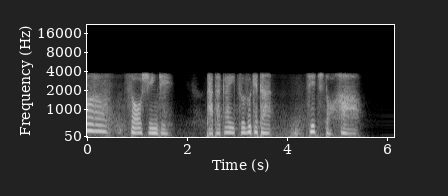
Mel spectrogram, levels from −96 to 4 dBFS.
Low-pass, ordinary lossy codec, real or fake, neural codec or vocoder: 3.6 kHz; none; fake; codec, 16 kHz, about 1 kbps, DyCAST, with the encoder's durations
